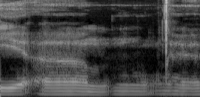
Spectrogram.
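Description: A man's voice holding a long, drawn-out hesitation vowel at a steady low pitch, a spoken filler between phrases of a lecture.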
